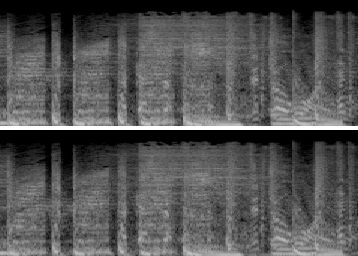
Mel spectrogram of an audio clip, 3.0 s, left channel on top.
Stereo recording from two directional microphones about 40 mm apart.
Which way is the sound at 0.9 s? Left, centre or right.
Right.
